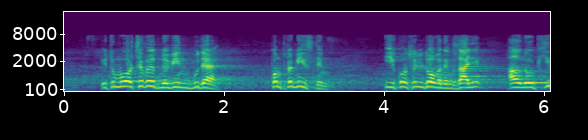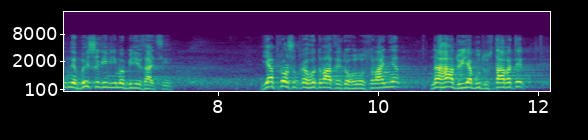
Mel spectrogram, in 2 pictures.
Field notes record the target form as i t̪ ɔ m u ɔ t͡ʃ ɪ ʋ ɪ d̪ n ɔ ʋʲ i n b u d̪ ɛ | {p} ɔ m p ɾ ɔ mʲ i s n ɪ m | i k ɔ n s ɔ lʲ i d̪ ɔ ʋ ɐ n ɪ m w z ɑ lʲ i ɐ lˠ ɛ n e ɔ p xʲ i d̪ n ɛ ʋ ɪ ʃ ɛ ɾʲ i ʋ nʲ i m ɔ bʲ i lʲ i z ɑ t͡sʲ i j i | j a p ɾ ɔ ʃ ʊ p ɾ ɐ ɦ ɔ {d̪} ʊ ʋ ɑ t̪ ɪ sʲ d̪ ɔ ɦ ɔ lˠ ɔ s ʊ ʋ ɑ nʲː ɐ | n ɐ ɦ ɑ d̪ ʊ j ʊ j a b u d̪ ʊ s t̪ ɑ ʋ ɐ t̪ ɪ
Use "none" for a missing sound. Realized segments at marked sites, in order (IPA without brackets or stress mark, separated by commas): k, t̪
